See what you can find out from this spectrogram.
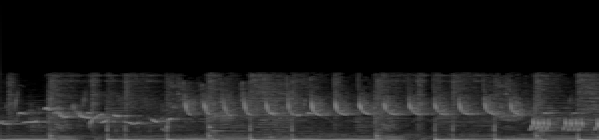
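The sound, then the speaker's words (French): A nightingale sings at dawn in a grove, pouring out a loud run of rapid, high, repeated chirps and whistled notes in quick succession. “vous entendez un beau son. Qu'est-ce qu'il est mélodieux. Et là, franchement, c'est très facile à reconnaître qu'on l'a derrière chez soi. Eh bien, c'est le rossignol Philomène”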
